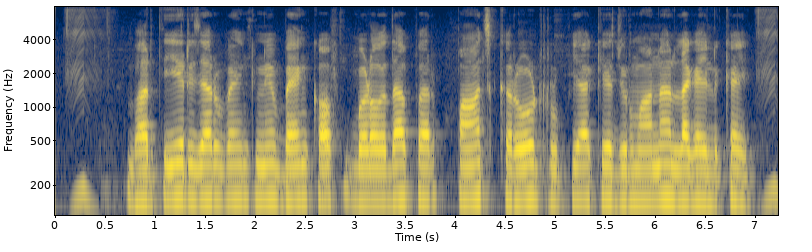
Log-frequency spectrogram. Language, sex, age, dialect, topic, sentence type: Magahi, male, 18-24, Southern, banking, statement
